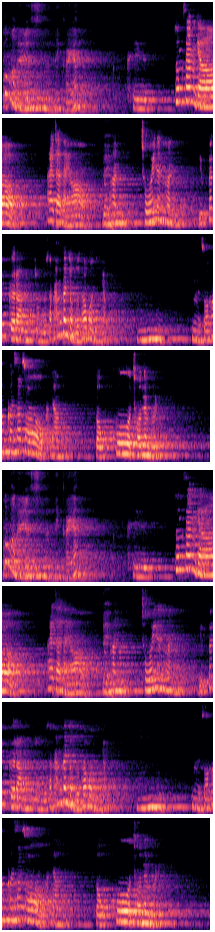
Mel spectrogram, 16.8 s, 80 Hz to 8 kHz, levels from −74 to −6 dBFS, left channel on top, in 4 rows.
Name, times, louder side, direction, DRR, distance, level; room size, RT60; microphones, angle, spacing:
voice 1, 0.0-1.6 6.2-6.4 11.1-11.7, equal, 45° right, 0 dB, 2.2 m, -25 dB
voice 2, 2.5-2.9 3.4-4.5 5.1-5.9 6.2-6.7 7.0-7.8 8.1-10.5 12.2-14.0 14.5-15.7, left 1 dB, 60° left, 3 dB, 1.5 m, -21 dB
11.5 x 8.9 x 9.1 m, 2.8 s
head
